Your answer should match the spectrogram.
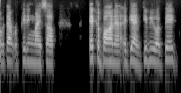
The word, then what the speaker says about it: Ikebana: So it's not pronounced hyphenetically of how it's spelled. It's Ikebana.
